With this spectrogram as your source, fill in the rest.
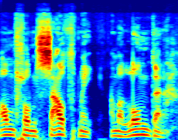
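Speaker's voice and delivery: fake, put-on northern English accent. Saying where the speaker is from, in a put-on northern accent. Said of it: "I put a bloody northern accent on".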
